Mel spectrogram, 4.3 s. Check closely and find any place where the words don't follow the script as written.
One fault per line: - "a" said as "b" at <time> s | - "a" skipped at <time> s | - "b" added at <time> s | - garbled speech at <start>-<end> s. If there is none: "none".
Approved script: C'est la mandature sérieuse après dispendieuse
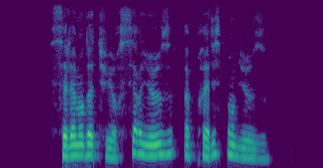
none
